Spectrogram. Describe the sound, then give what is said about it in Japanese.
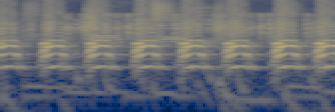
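A dog barks in a rapid, evenly spaced series of sharp, loud yaps that keep the same steady rhythm from start to finish, with no voices over them. “向こうからなんか走ってくる。すごい勢いっす。 なんだありゃ、犬か。”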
